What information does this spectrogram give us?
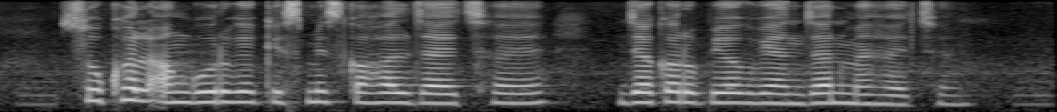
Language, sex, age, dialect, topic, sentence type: Maithili, female, 18-24, Eastern / Thethi, agriculture, statement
